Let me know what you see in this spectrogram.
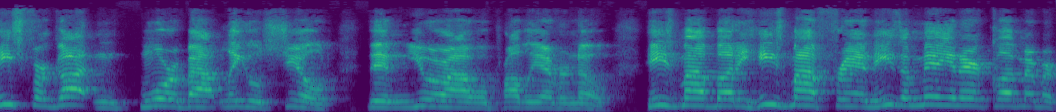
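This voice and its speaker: A man with a southeastern Oklahoma accent speaks in a raised, projected voice at a moderate pace, his pitch high and his tone bright and sharp, with ordinary pitch variation. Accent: southeastern Oklahoma, Southern US. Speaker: network marketing leader hosting a call. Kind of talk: motivational business call. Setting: group conference call. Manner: halting, filler-heavy, enthusiastic.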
